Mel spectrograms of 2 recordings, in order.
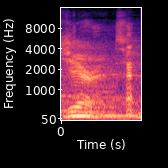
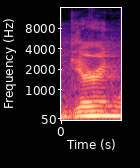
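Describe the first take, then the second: First: The name begins with a J sound. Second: The name begins with a hard G sound. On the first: The speaker calls it wrong. "It's not Jarrett" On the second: The speaker calls it right. "with a G"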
